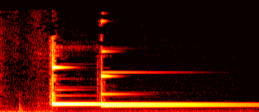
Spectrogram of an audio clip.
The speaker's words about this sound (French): C'est un carillon?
